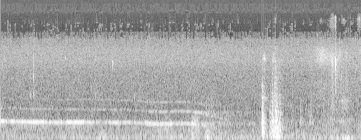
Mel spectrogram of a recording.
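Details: Gray wolf howling at night in the Northwoods of the Upper Peninsula of Michigan, heard from a cabin: a long steady tone sliding slowly downward over about four seconds, a fainter higher howl alongside, then brief broadband knocks and handling noise.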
